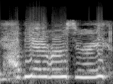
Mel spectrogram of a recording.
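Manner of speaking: high, quick mock cheer; hammed-up high voice on the verge of laughter; playful gushing greeting. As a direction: chirp it quickly as a joke. Jokey quoted greeting, bursts into laughter.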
